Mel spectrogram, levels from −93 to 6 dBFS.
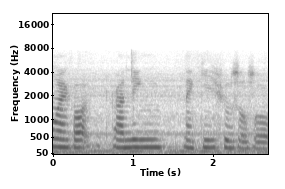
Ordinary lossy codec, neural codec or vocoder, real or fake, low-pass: none; none; real; none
